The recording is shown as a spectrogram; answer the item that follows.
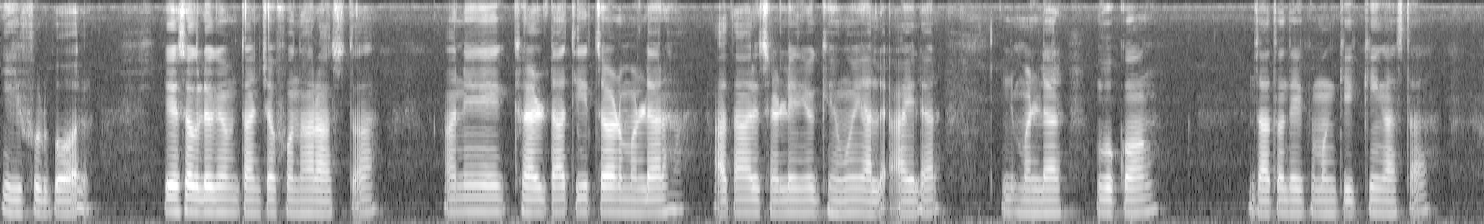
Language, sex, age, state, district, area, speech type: Goan Konkani, male, 18-30, Goa, Salcete, rural, spontaneous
